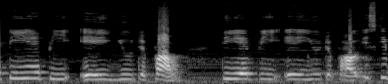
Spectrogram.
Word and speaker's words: tapau: टेपाओ, जी हाँ, ये भी अटपटा वर्ड है, TAPAU, टेपाओ, TAPAU, टेपाओ. इसकी प्रोनाउंसिएशन थोड़ी अटपटी जरूर है, पर ये भी इंटरेस्टिंग वर्ड है.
